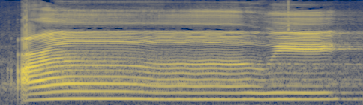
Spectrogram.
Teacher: Cara bacanya, nunnya disamarkan kemudian siap-siap menuju ke huruf dha. · Jadi nun ini bagaikan bacaan yang digantungkan. Hukum bacaan ikhfa awsat dibacanya sambil didengungkan.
